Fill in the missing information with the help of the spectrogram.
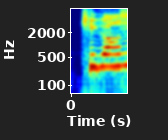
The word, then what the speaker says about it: Qigong: There's also Qigong. Qigong. – Sure, you said it right.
